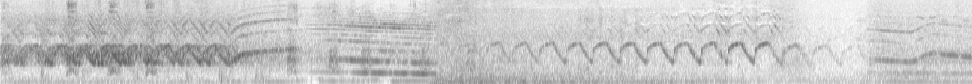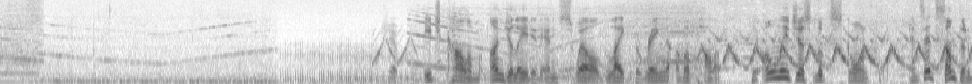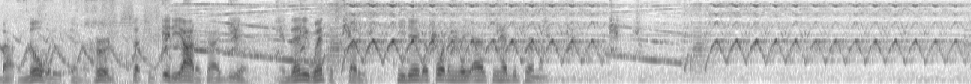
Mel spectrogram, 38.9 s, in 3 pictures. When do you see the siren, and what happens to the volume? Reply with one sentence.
You can hear the siren from 0.0 to 38.8 s, getting quieter then louder.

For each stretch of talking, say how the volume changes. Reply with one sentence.
The talking can be heard from 18.1 to 33.2 s, at a steady volume.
